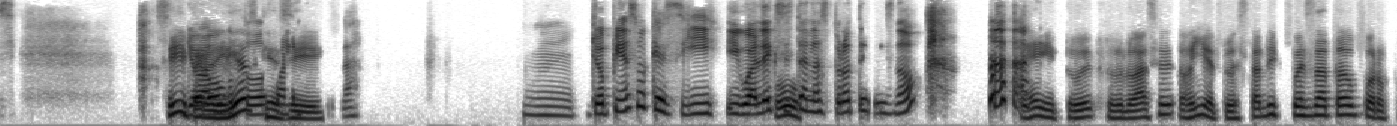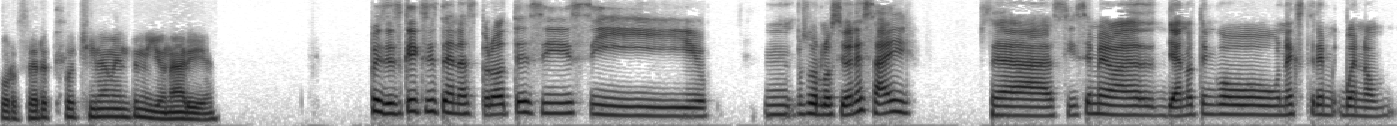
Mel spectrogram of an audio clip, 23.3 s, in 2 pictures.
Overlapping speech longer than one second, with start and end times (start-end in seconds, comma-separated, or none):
1.5-2.7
